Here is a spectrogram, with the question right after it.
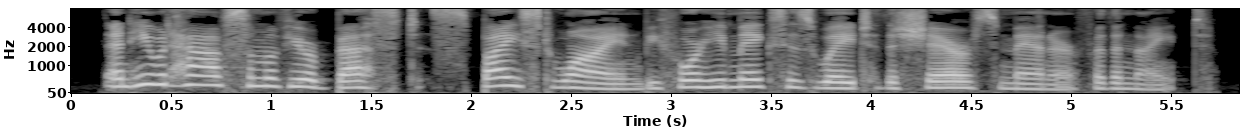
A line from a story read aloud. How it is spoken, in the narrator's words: Uther said in a clear voice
